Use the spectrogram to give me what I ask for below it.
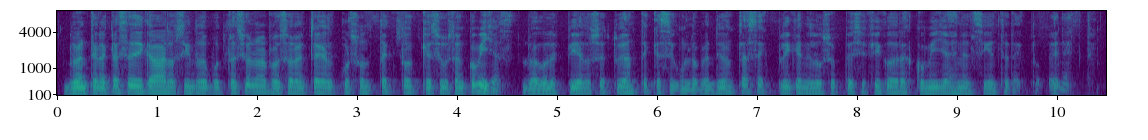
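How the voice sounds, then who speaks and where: A man teaching an exam-prep lesson, reading questions aloud and explaining them, often checking in with a quick question. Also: on the high side, steady tone, dark tone.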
